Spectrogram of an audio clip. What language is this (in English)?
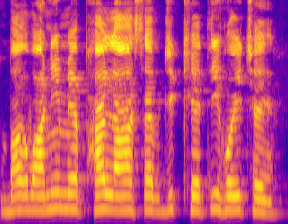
Maithili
